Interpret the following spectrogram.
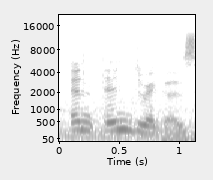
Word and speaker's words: Endregas: Gotta blow this up if I want to get rid of the Endrigas. Ew, these are gross. Those things were endregas, that's how you say it.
